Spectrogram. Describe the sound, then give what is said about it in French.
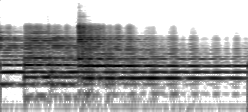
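Electric guitar played through a tremolo pedal whose built-in reverb, set with the fourth knob, is turned all the way up: a wobbling tremolo effect washed in reverb, sustained chords pulsing in steady waves, loud, with no one talking. “pour augmenter l'effet trémolo, on a une petite réverbe inclue à l'intérieur, qui est justement paramétrable avec le quatrième potard”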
